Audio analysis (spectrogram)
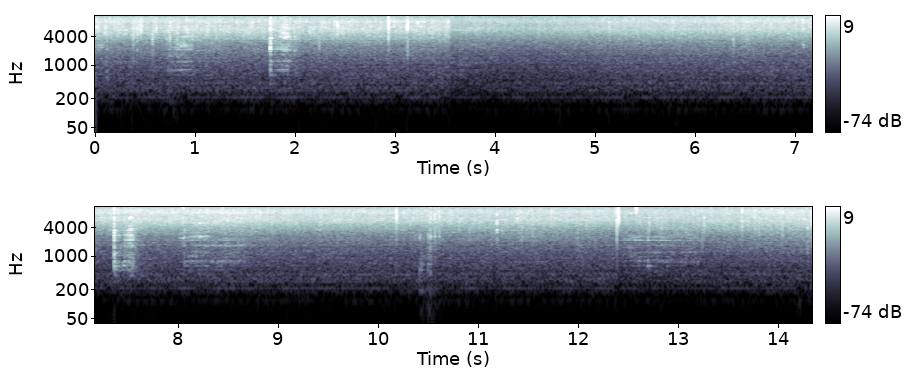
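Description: Zucchini fritters sizzle steadily in a pan of hot oil, a continuous close hiss broken by occasional louder crackles and stirring scrapes.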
